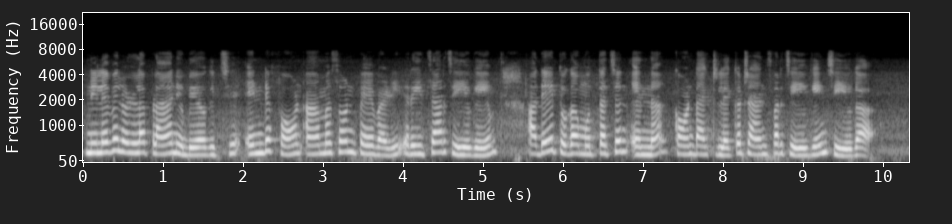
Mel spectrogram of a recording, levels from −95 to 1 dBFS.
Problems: constant background noise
